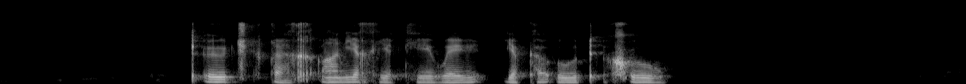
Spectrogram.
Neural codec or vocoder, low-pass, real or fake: codec, 24 kHz, 6 kbps, HILCodec; 7.2 kHz; fake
